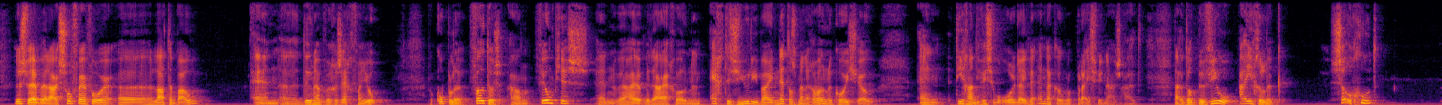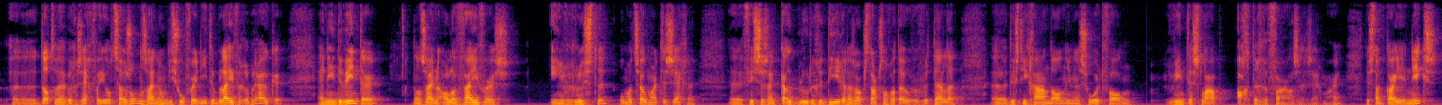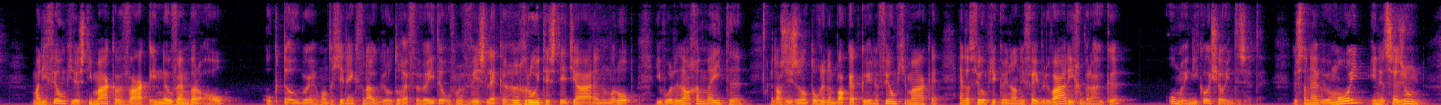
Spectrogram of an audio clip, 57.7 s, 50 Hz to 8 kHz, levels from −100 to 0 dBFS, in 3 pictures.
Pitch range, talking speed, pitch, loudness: 110-130 Hz, 205 wpm, 120 Hz, -23 LUFS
